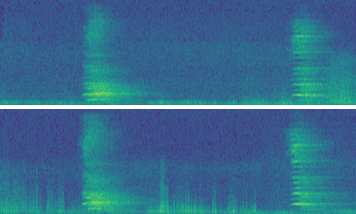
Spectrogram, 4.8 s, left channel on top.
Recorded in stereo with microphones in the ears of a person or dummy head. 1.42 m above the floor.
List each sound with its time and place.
1.1 s a shout: 70° right (ahead or behind), 9.5 m; by 4.2 s 55° right (ahead or behind), 10.5 m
